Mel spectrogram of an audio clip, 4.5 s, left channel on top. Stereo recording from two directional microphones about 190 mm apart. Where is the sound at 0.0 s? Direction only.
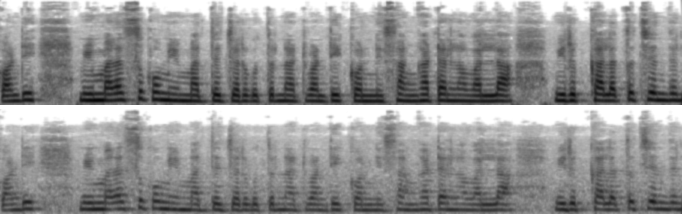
40° left (ahead or behind).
